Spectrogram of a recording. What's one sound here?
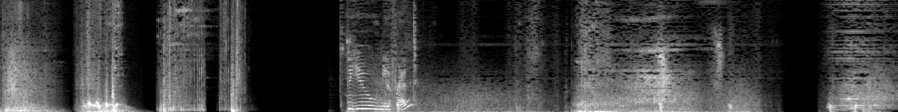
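Magical whooshing and chiming effects sweep by in short bursts.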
